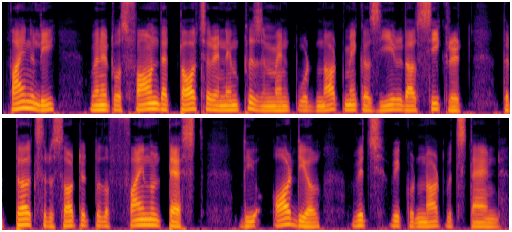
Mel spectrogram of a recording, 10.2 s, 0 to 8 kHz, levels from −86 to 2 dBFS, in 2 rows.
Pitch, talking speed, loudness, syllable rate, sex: 125 Hz, 170 wpm, -18 LUFS, 5.1 syllables/s, male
